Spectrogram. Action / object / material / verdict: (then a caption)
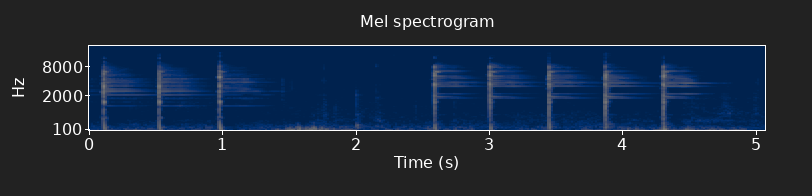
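strike / stone boulder struck with a hammer / stone / ringing. A hammer strikes a glacial boulder in a rocky hollow at Ringing Rocks Park in Pottstown, Pennsylvania, eight times: three blows, a short pause, then five more. Each hit gives a sharp, bell-like metallic ring with bright high overtones that fades quickly.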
